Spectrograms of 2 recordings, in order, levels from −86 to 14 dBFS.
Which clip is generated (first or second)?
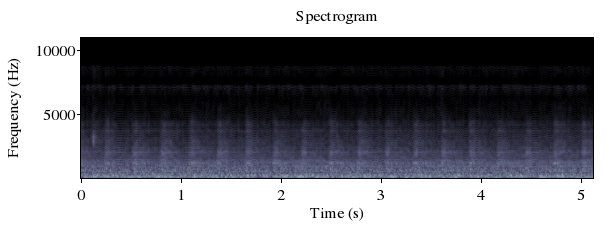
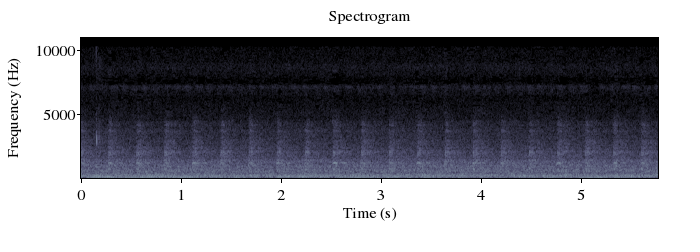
first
